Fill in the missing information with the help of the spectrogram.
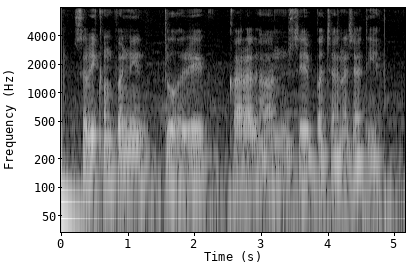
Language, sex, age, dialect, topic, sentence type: Hindi, male, 25-30, Hindustani Malvi Khadi Boli, banking, statement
